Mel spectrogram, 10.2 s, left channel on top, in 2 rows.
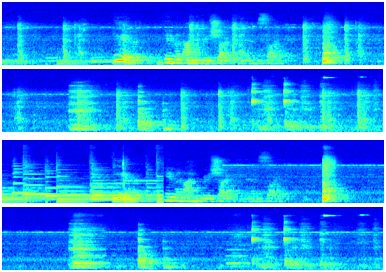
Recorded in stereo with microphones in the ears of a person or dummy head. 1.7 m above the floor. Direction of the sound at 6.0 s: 20° left (ahead or behind).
